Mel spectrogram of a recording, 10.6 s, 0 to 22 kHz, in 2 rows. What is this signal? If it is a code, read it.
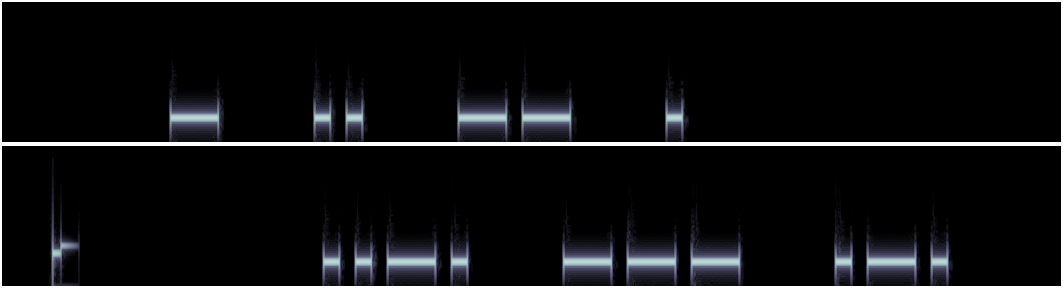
Morse code, heard as a keyed tone, about 15 wpm, spaced as for 11 wpm, 700 Hz. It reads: TIME FOR
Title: 2x Character Spacing - Top 100 Words - 15wpm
